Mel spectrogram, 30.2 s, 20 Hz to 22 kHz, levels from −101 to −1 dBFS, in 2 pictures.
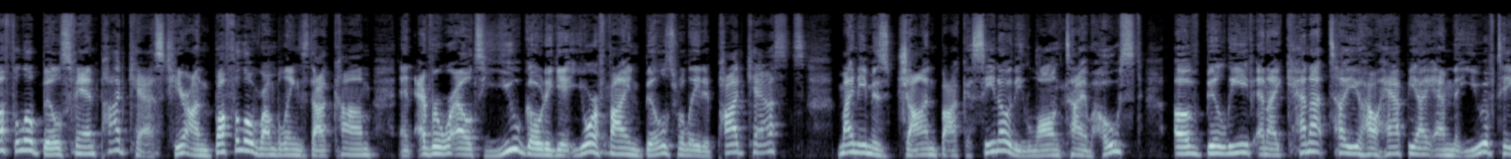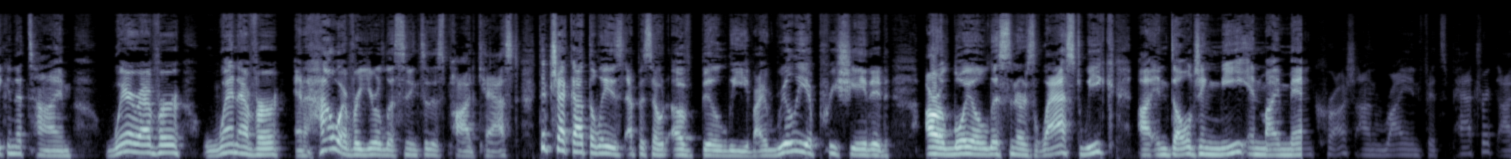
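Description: Audio dropout to a faint residue at 28.13 s, after "indulging me in my": the sound cuts abruptly to a faint leak through the end, likely from a lost feed.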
